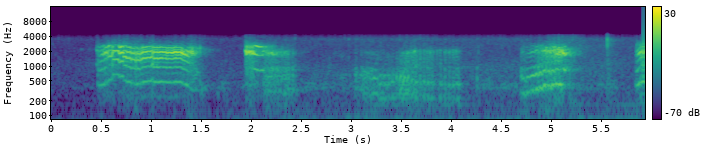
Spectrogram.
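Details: Miniature pinscher puppies at play, giving a long harmonic whine near one second, a short yelp, a softer muttering whimper, then another rising whine near five seconds, with quiet gaps between.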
